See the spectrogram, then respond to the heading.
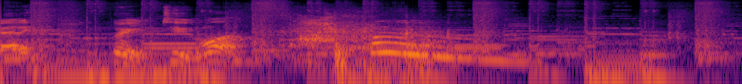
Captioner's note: exclaims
